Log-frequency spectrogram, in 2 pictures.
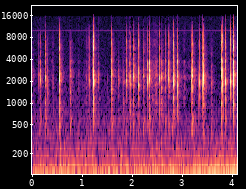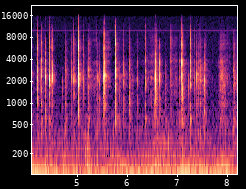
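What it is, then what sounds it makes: Glossy cardboard clothing tag. Long acrylic nails rapidly tap the edge of a small red glossy cardboard clothing tag held edge-on between the hands. The result is a dense, irregular stream of sharp, dry clicks with a bright, crisp top and no ring, over a faint steady low hum.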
